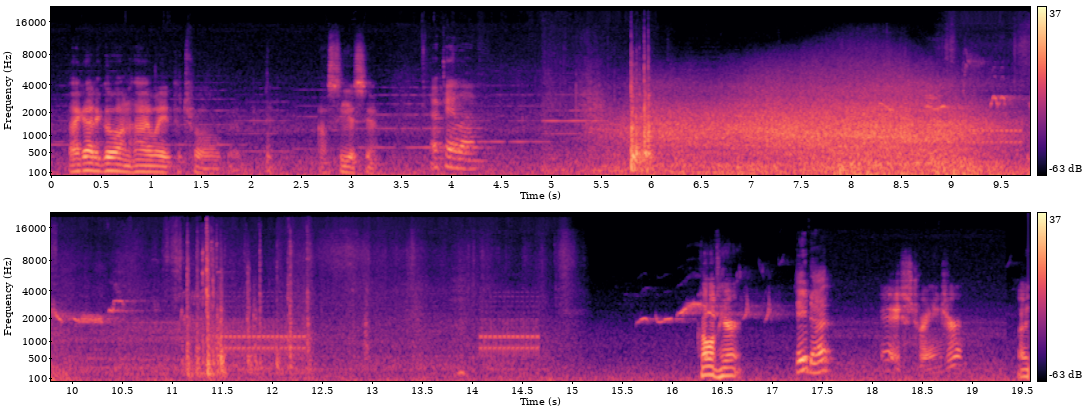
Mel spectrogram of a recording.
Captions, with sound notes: I gotta go on highway patrol, but I'll see you soon. [gentle music] - Okay, love. [car whirring] [phone ringing] - Colt, here. - Hey, dad. - Hey, stranger.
